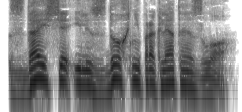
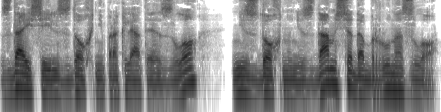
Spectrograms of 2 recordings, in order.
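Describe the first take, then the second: First: Slow, raised, dramatic declamation; declaimed threat. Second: Slow, measured verse at moderate pitch; rhythmic recital. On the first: Detective reads out the inscription on the arrow, declaiming. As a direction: proclaim it slowly and grandly. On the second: Detective tries the quote as a rhyme, recited slowly. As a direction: recite it as a couplet, drawn out. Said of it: "А если так?". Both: Acted.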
